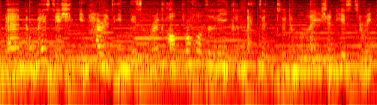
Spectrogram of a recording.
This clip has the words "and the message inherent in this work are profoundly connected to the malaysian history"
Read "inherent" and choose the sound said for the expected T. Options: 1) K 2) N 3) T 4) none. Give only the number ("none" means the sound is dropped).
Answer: 3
